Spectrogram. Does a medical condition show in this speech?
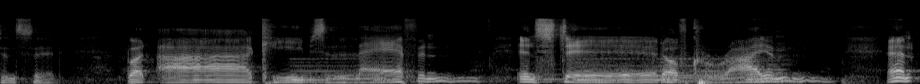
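No.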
